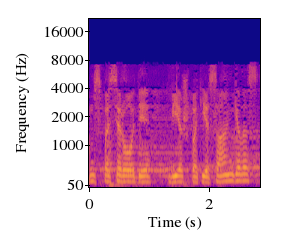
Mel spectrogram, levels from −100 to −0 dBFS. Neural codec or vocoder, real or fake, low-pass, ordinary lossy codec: none; real; 7.2 kHz; AAC, 24 kbps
